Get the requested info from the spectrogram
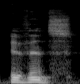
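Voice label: "evince", US English; pronunciations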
